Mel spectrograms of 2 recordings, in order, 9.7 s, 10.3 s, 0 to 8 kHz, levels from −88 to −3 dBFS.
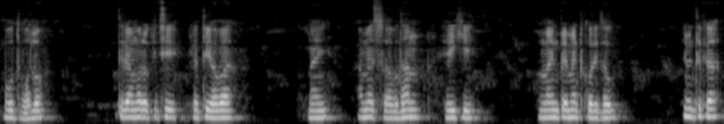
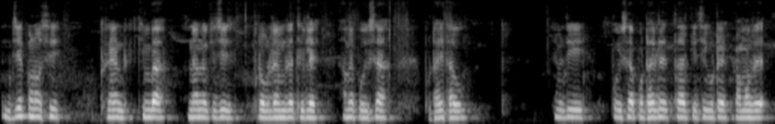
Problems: low volume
